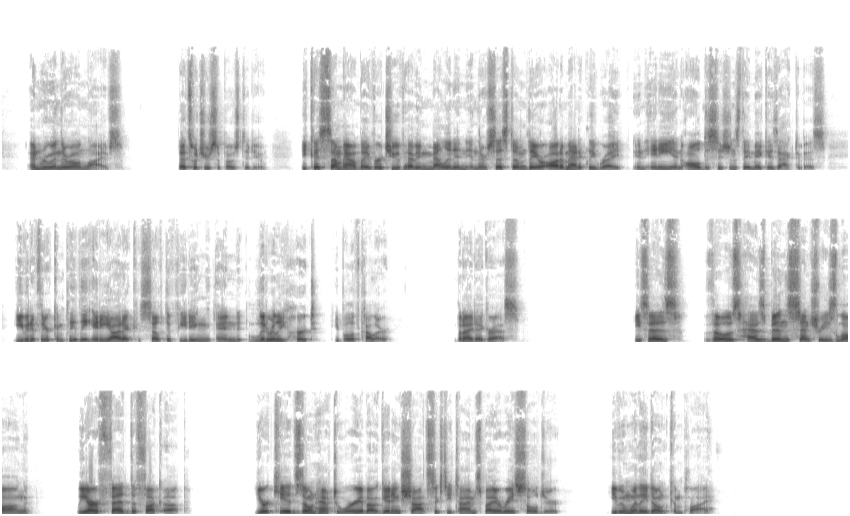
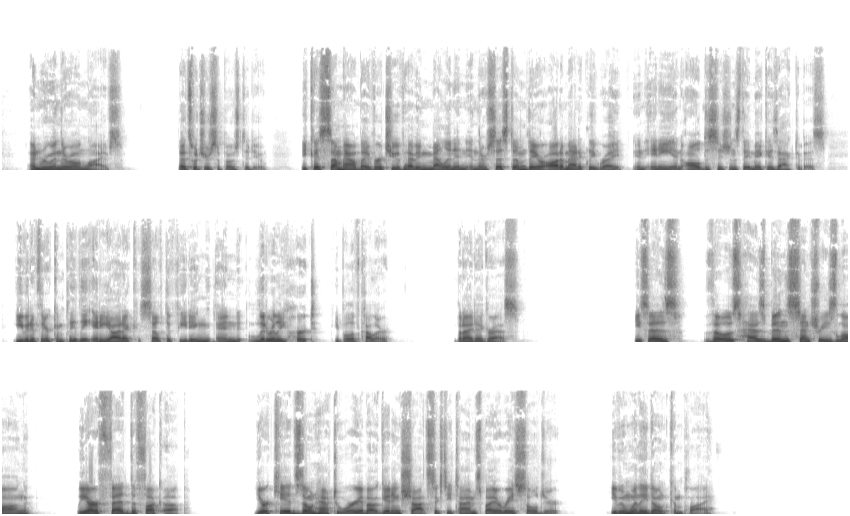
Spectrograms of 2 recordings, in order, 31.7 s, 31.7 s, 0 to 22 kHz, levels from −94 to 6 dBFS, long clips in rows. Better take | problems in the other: second | thin; somewhat; fading below 300 Hz

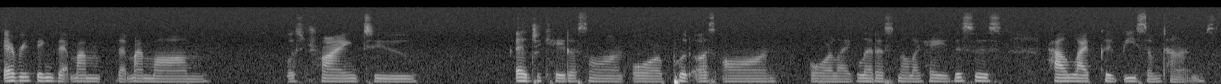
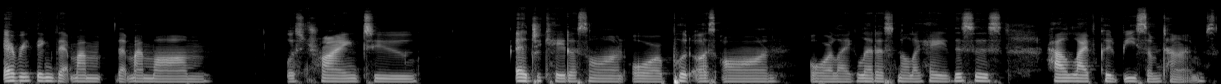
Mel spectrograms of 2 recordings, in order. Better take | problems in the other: second | hiss; loud; throughout; 9 dB below the speech

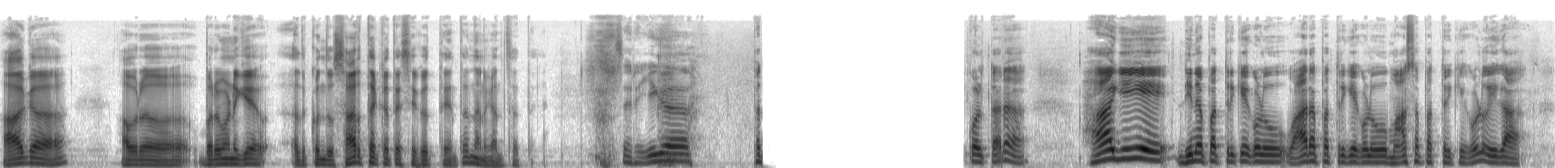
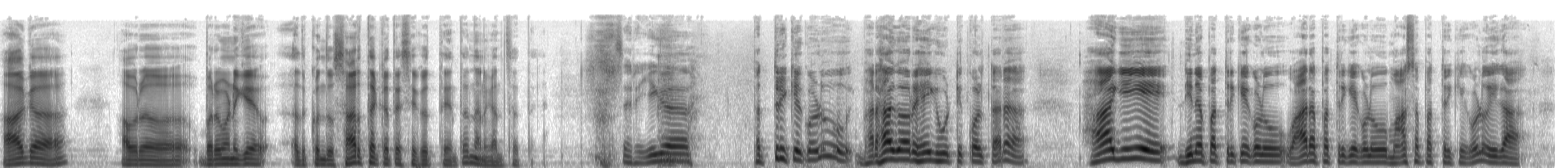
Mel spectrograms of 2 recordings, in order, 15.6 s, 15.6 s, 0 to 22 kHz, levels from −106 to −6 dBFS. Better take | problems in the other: second | audio cutting out; at 7.5 s for 2 s

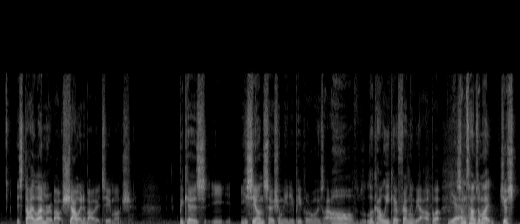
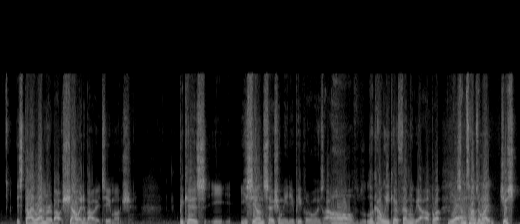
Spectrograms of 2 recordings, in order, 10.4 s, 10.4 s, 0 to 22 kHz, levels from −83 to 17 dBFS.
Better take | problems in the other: first | distortion; heavy; 11% of the sound clipped

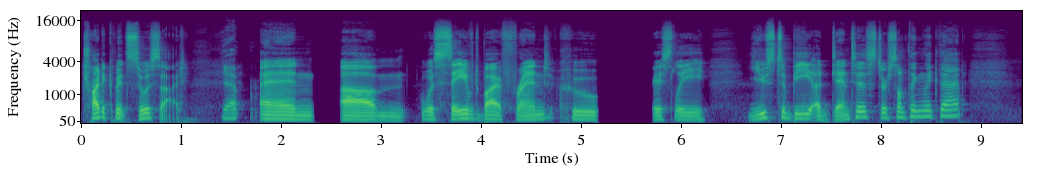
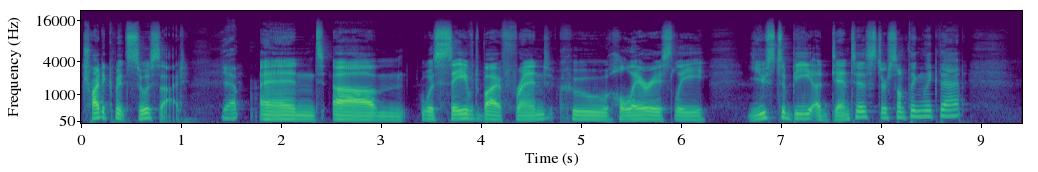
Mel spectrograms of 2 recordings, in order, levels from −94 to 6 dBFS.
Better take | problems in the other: second | audio cutting out; at 2.5 s and at 5 s for 0.5 s

